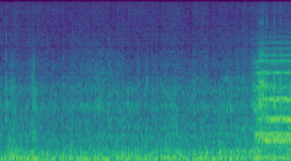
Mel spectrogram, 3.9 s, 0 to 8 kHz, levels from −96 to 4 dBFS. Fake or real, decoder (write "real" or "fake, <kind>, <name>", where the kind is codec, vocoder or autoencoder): fake, vocoder, Vocos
